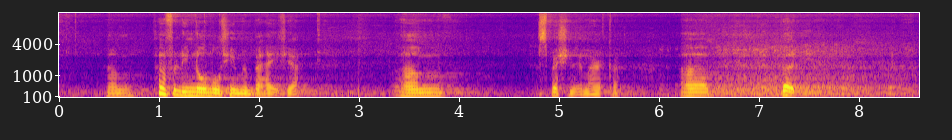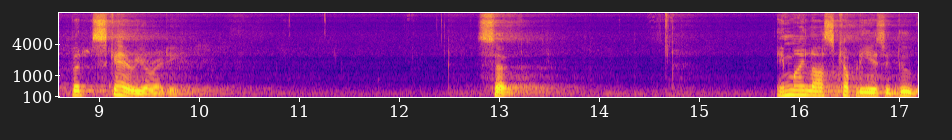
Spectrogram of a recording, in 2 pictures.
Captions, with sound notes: Perfectly normal human behavior. Especially in America. (audience laughing) But scary already. So in my last couple of years at Google,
